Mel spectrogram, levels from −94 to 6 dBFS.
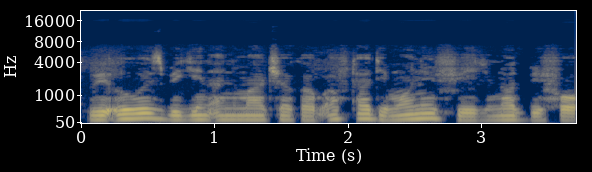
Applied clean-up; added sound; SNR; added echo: none; none; none; none.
